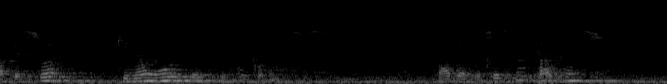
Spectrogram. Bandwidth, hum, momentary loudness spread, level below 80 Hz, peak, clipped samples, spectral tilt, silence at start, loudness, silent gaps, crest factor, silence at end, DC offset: 5.4 kHz; none; 15 LU; -60 dBFS; -28 dBFS; under 0.1%; -8.5 dB/octave; 0 s; -47 LUFS; none; 18 dB; 0 s; under 0.1%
